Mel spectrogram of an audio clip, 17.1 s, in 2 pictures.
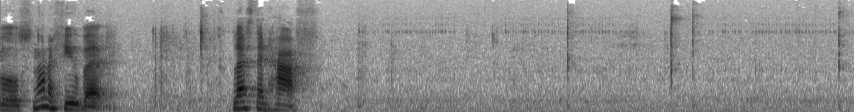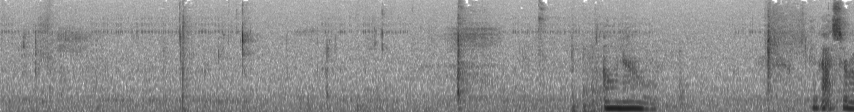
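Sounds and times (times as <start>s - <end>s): person chewing: 3.5s - 7.1s, 7.9s - 14.2s
wet mouth clicks: 6.6s - 7.0s, 10.3s - 11.2s.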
